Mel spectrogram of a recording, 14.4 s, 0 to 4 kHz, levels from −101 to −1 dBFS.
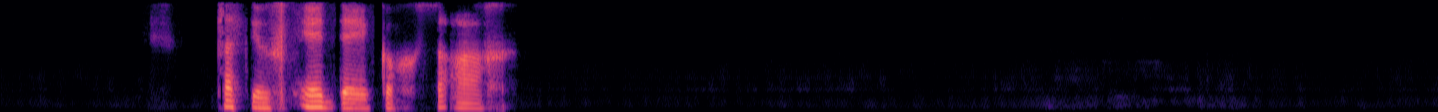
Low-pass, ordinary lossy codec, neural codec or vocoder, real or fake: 3.6 kHz; AAC, 24 kbps; codec, 24 kHz, 0.9 kbps, DualCodec; fake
